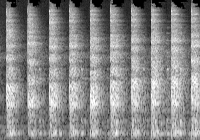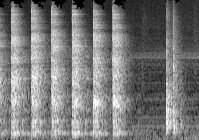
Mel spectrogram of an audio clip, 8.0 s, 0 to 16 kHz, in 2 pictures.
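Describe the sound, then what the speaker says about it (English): Steady series of about fourteen sharp metallic taps drives a bushing into a 42MT starter with a tool, evenly spaced and close, followed by a pause and one final tap. "Then we're going to set the bushing down in there and tap it down"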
